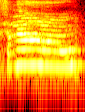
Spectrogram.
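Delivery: cat saying hello. Acted. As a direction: speak up for the kitten in a high greeting. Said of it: "He says".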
